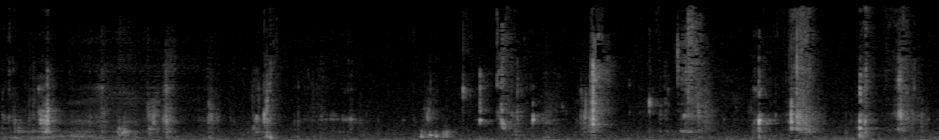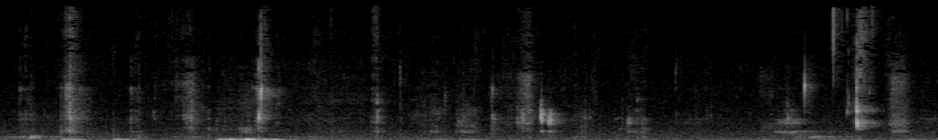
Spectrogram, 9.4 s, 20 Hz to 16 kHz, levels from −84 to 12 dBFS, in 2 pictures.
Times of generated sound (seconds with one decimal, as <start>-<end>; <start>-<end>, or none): 0.4-1.0

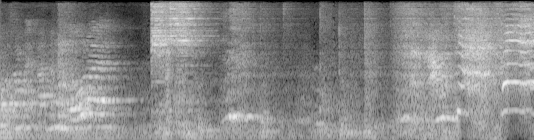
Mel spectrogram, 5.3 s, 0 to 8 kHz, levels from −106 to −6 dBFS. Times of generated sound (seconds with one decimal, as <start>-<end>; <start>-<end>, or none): 2.4-3.1; 3.5-5.3

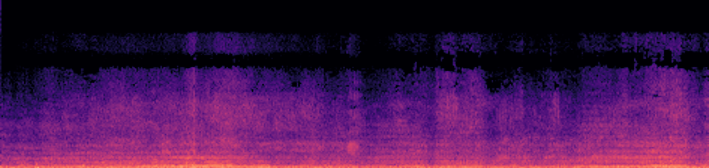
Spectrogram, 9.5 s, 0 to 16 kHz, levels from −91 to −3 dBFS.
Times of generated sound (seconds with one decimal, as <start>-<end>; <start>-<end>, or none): 1.3-4.3

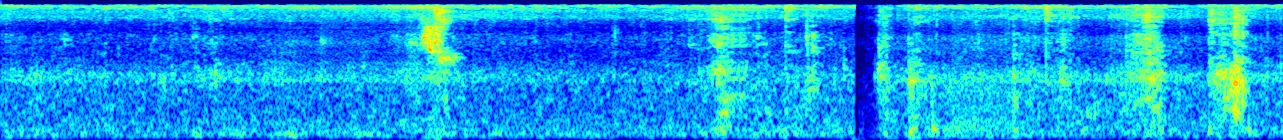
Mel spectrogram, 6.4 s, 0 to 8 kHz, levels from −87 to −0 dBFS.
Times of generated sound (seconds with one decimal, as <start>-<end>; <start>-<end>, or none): 1.4-2.2

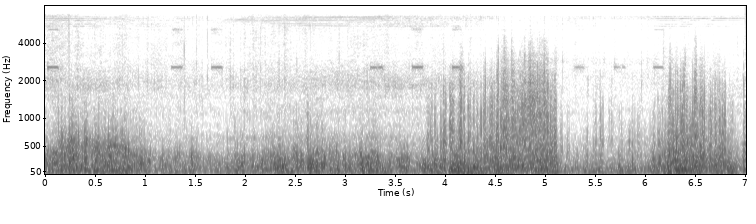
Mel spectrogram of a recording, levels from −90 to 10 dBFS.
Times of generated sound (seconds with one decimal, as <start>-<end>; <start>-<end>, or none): 0.9-1.8; 3.3-6.1

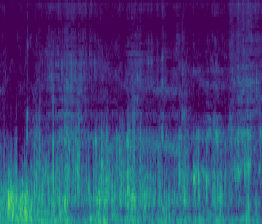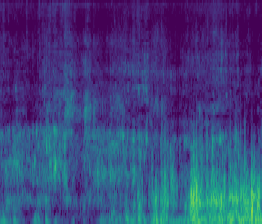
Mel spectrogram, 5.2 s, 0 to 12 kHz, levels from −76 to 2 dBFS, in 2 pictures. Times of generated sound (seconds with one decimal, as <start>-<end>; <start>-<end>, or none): none

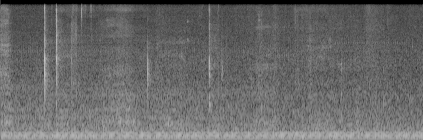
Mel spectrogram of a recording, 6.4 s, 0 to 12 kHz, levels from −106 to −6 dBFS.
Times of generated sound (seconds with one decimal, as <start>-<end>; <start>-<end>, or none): 0.9-2.2; 4.4-4.9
